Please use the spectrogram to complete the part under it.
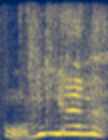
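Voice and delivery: high, loud "oh man"; shocked cry. Real, not acted. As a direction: exclaim in shock. Reacting to a dark joke.

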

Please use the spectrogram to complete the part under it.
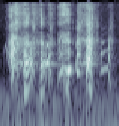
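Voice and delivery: laughing shriek; squealing laugh after escape; high burst of laughter. Real, not acted.

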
